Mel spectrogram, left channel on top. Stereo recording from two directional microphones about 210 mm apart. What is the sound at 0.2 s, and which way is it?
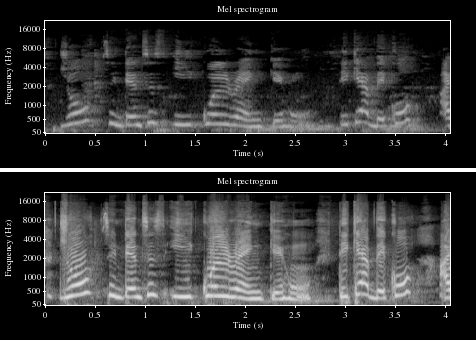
Speech, 50° right (ahead or behind).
